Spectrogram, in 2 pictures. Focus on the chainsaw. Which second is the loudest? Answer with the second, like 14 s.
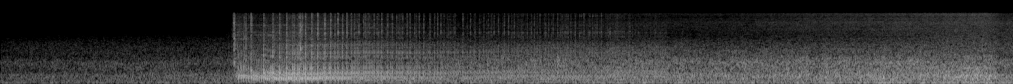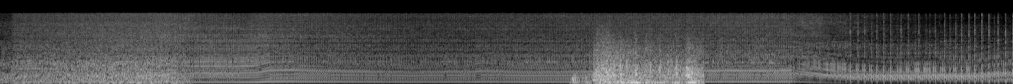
3 s.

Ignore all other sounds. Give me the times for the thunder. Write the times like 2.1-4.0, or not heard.
15.8-17.2.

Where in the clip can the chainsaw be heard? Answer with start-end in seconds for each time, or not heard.
2.2-6.7, 10.2-20.2.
